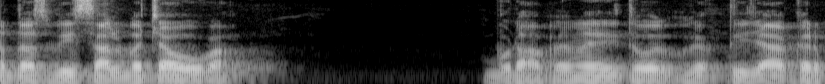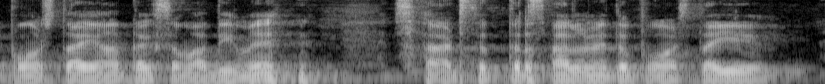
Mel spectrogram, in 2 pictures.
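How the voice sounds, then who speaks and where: A man's voice: lowish voice, a little mellow. A man in his sixties, a swami, giving a spiritual discourse in a firm, rhetorical manner and putting questions to his listeners. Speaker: swami teaching scripture.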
